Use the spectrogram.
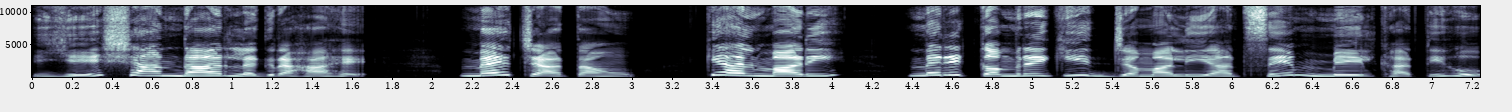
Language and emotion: Urdu, happy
